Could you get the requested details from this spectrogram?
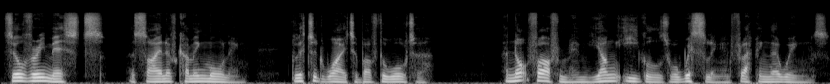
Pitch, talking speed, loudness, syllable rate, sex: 125 Hz, 180 wpm, -18 LUFS, 5.7 syllables/s, male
